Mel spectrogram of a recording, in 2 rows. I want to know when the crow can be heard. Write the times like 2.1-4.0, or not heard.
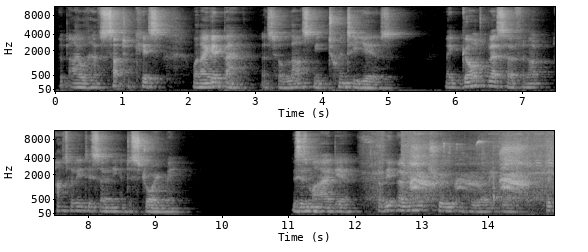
12.1-14.9.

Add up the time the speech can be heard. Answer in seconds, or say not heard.
13 s.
